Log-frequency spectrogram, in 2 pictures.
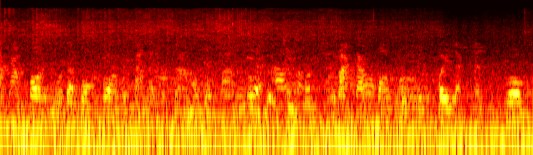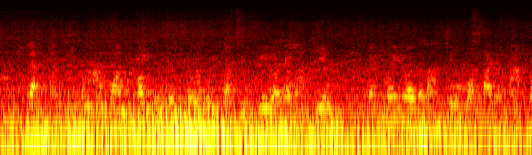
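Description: People talking over a steady low rumble, which swells for a second or two about seven seconds in.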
